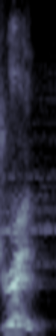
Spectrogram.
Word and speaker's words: dry: Bosworth gives dry, pronounced drew, as the Anglo-Saxon for a magician, sorcerer, druid, probably with the old Celts.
